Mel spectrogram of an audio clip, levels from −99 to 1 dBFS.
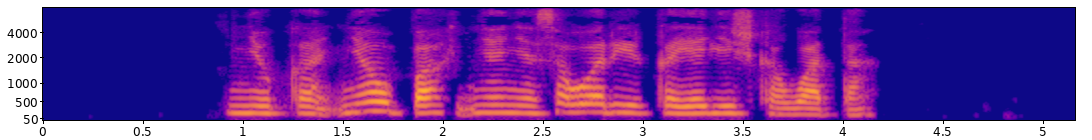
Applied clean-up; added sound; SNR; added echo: none; none; none; none.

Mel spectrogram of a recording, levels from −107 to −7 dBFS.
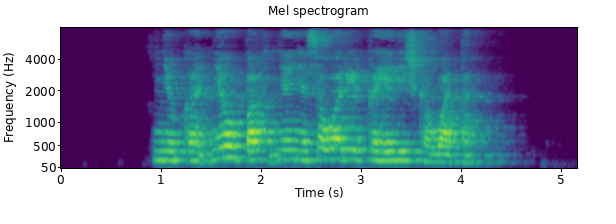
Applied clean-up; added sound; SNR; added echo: none; none; none; reverberation time 0.8 s.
